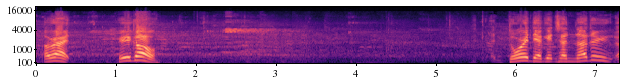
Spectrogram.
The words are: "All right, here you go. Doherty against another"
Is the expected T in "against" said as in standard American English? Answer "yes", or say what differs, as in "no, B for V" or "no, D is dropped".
no, T is dropped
